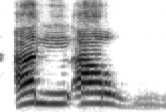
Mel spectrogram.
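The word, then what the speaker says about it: الأرض: Tapi Jadi jangan bacanya, kebanyakan kita kalau baca al-ard disukunkan, diberhentikan pasti cuma al-ard. Nggak boleh. Sukun harus kedengeran. Al-ard. Alifnya jangan jadi al-ard.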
